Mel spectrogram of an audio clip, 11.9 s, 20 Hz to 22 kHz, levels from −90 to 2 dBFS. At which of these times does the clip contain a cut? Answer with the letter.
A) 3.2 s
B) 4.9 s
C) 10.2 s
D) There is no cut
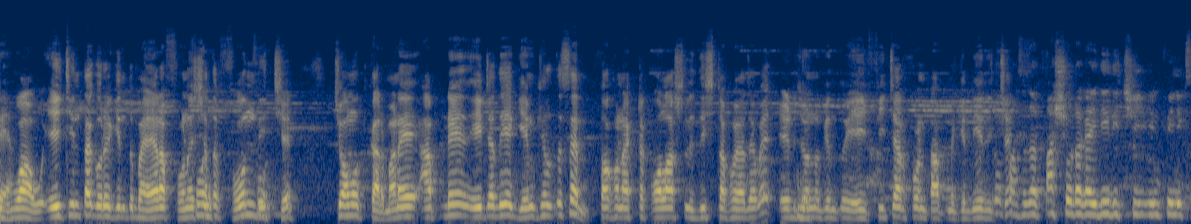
C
